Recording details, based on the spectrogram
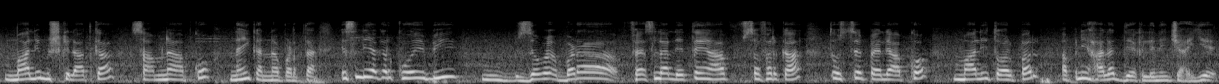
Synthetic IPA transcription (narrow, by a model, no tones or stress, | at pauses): maːlimʊʃkɪlaːt̪ka | saːmnaaːpko | nɐɦĩkɐɾnapɐɽt̪aɦɛɪslieɐɡəɾkoːibʱi | zɐbɐɽafɛːslaleːt̪eɦɛ̃aːpsɐfəɾka | t̪oʊsːepɛɦleaːp̚ko | maːlit̪ɔːɾpɐɾɐpniɦaːlət̪̚d̪eːkʰleːnit͡ʃaːɦieː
